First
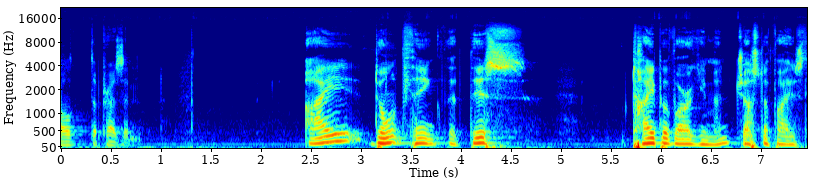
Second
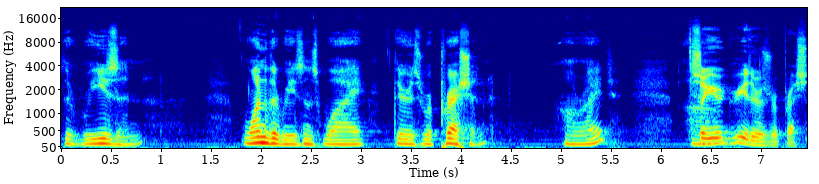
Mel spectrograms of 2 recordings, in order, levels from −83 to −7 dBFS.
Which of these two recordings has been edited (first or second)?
first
